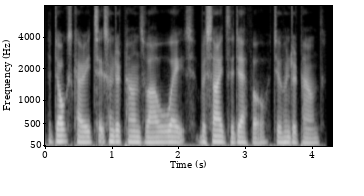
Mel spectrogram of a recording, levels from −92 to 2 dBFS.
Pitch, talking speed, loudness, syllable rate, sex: 110 Hz, 210 wpm, -20 LUFS, 4.9 syllables/s, male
